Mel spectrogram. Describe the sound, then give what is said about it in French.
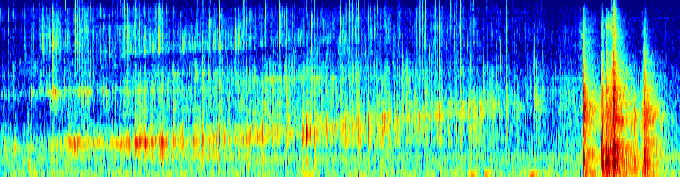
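Water is added to a pot holding large lumps of sugar, starting as a quiet, steady trickle and ending in a brief burst of louder splashing. “Et après, j'ajoute de l'eau.”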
